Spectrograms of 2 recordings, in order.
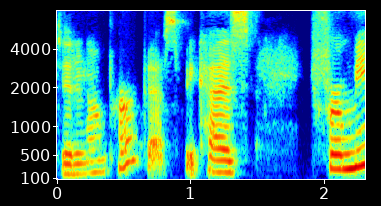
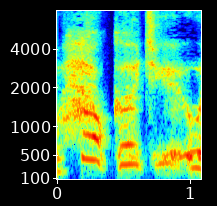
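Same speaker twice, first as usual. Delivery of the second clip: scolding accusation; 8 semitones higher, slower than usual. Retold or imitated. Head scolding her.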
